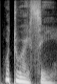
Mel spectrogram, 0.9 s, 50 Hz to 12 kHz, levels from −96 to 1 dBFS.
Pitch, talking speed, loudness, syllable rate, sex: 110 Hz, 275 wpm, -18 LUFS, 5.6 syllables/s, male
